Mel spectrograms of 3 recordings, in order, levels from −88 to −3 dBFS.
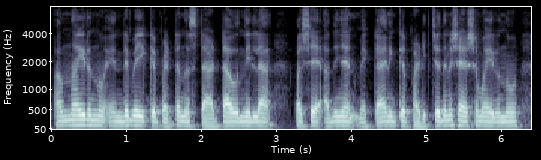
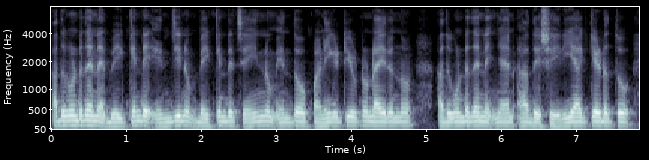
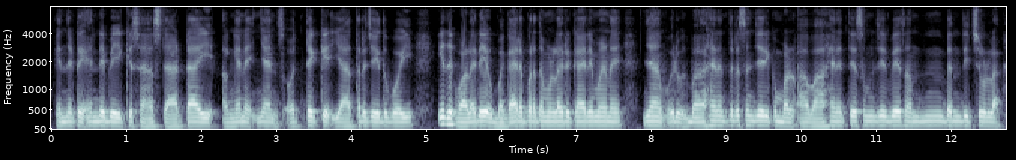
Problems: none marked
